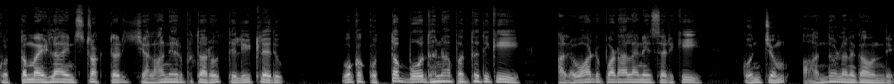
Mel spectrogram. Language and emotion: Telugu, fearful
